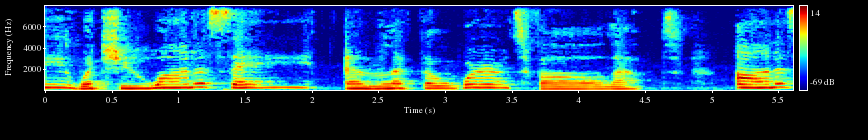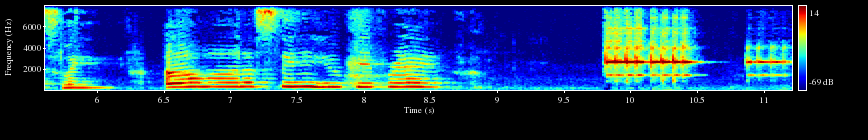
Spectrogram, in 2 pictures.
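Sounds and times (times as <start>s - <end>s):
speech: 0.0s - 8.6s
timer alarm ringing: 9.8s - 11.2s.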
